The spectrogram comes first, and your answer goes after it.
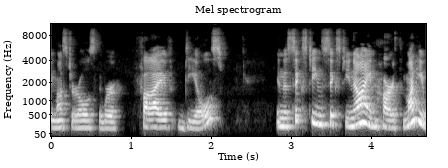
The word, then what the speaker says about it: Deal: but because they actually the family originated in Scotland the pronunciation would have been the way we say Dale now so in that 1630 muster roles there were five deals in the 1669 Hearth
